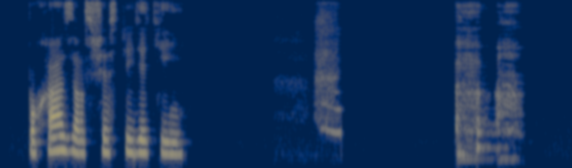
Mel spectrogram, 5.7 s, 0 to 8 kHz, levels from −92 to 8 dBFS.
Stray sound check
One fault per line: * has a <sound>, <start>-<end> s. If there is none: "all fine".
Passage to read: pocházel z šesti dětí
* has a sneeze, 2.7-3.5 s
* has a cough, 4.5-5.3 s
